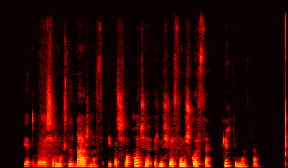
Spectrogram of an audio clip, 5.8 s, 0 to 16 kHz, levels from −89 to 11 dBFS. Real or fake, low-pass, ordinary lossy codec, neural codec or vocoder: fake; 14.4 kHz; AAC, 64 kbps; vocoder, 44.1 kHz, 128 mel bands, Pupu-Vocoder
